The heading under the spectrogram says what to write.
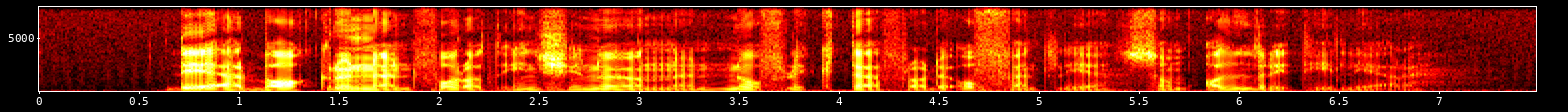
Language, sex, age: Norwegian, male, 52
